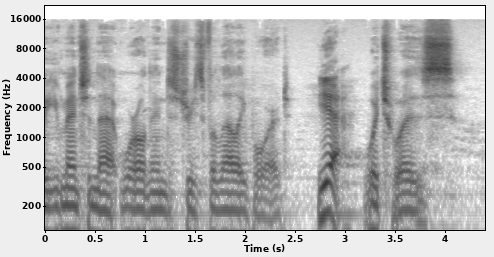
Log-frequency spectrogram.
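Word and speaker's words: Vallely: mentioned that World Industries vallei Board yeah which was Valle is the right way to say it that's how he says it so that's his name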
